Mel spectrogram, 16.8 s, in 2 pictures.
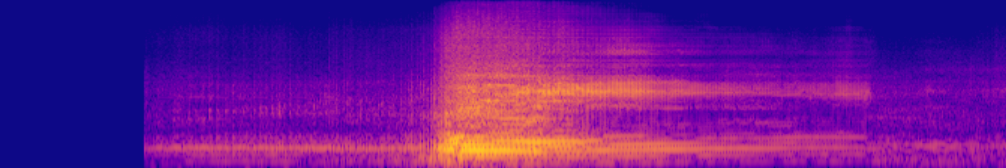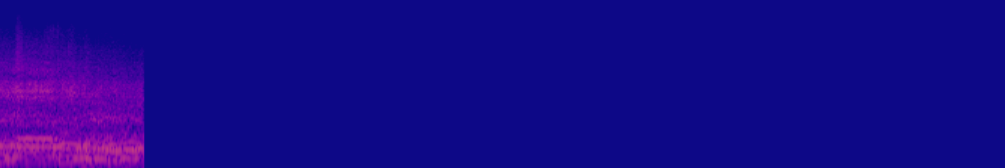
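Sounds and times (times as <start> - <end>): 
retro sounding 125cc motorbike engine: 1.2 - 9.6.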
